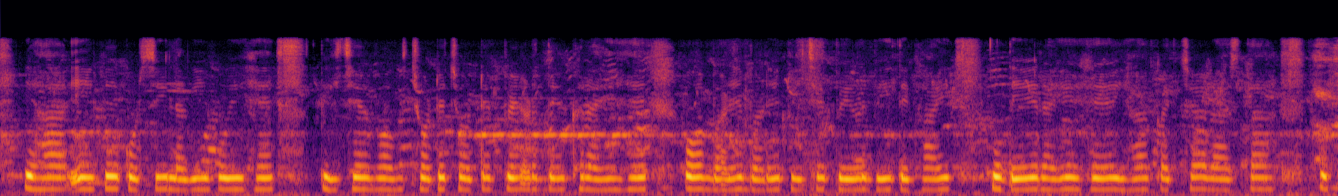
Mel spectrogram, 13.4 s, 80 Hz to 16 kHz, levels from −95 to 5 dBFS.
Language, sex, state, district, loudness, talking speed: Hindi, female, Maharashtra, Dhule, -18 LUFS, 120 wpm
